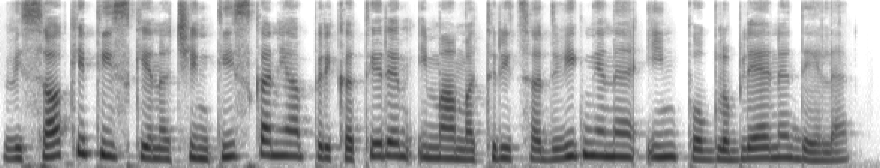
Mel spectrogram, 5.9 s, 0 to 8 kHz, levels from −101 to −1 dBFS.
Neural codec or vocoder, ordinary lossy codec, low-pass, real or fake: codec, 16 kHz, 4 kbps, X-Codec, HuBERT features, trained on balanced general audio; none; none; fake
